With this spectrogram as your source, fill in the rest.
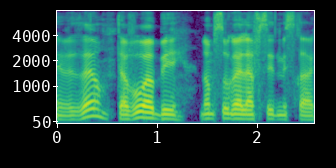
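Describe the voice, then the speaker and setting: In a dry, close sound with no echo and a quiet background, a man uses an ordinary speaking voice at medium pitch with ordinary pitch variation. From Israel, moshav in the south. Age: 40s. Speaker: basketball fan. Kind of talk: casual chat.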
